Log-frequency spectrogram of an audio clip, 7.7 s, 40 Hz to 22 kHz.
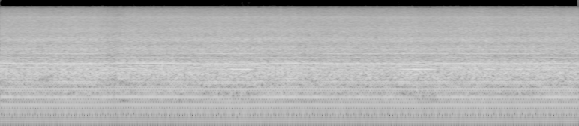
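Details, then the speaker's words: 2007 Craftsman LT2000 riding mower with Briggs and Stratton engine, sat a while and backfired when starting, now running; steady, even idle with a smooth low drone, no misses, pops or knocks; normal idle. "Sounds pretty darn good, don't it?"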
